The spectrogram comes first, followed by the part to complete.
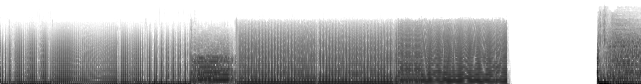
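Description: Background electronic music: sustained synthesizer chords over a steady bass, changing chord about two seconds in and again near four seconds, then cutting off abruptly about a second before the end.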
